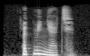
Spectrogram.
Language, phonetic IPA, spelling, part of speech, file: Russian, [ɐtmʲɪˈnʲætʲ], отменять, verb, Ru-отменять.ogg
- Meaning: 1. to abolish 2. to cancel, to countermand, to disaffirm, to reverse 3. to repeal, to rescind, to abrogate, to revoke, to call off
